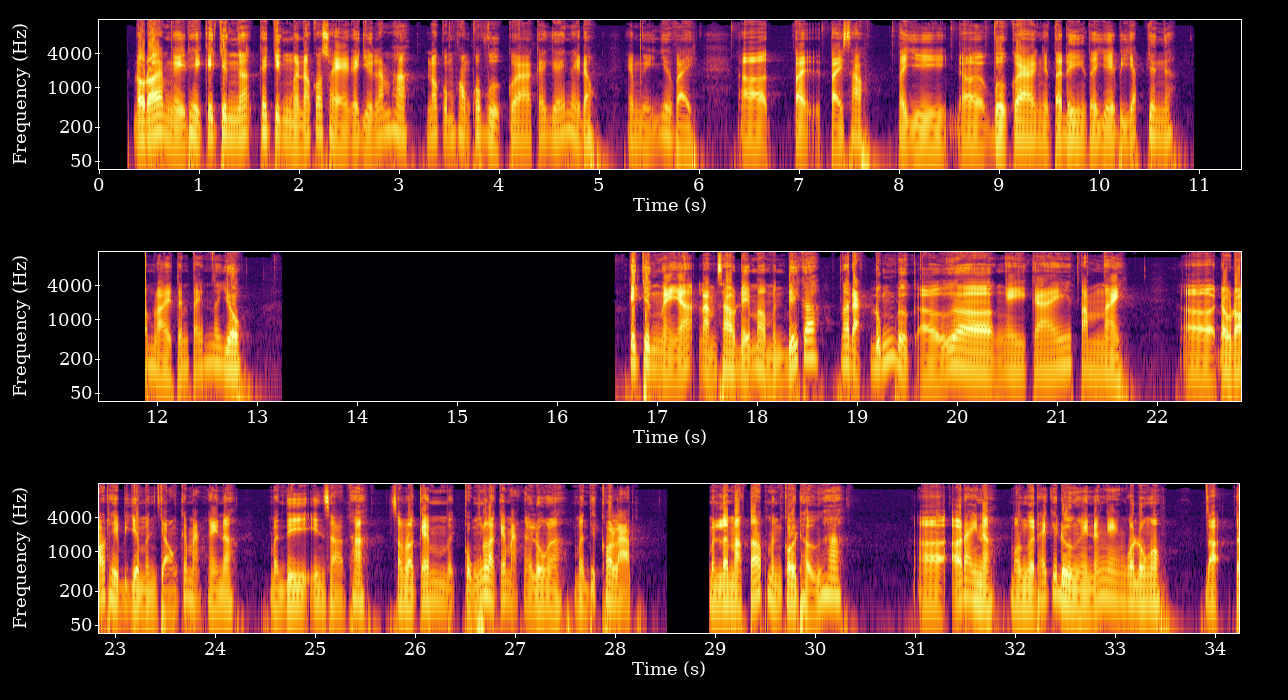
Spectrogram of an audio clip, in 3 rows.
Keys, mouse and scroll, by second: 0.3 middle click, 0.5-1.1 scroll down 1, 1.1 scroll up 1, 1.5 alt+middle click, 2.0-3.5 scroll down 1, 3.5 typing, 4.1-5.1 scroll down 1, 6.4 alt+middle click, 6.9 scroll down 1, 7.3 alt+middle click, 7.9 alt+middle click, 8.9 scroll down 1, 10.2-10.9 scroll up 1, 10.9 middle click, 11.7 scroll up 1, 12.0 middle click, 12.5 scroll down 1, 12.7 alt+scroll up 1, 12.8 middle click, 13.2 scroll up 1, 13.5 alt+middle click, 13.8 scroll down 1, 14.0 middle click, 14.3-14.8 scroll up 1, 15.7 middle click, 16.2 alt+middle click, 16.5 alt+middle click, 17.9 click, 18.6 alt+middle click, 20.4 F3, 20.8 middle click, 22.3 4, 22.6 click, 23.1 F3, 23.4 right click, 24.5 click, 25.4 right click, 27.4 click, 28.5 middle click, 29.3 scroll up 1, 30.2-30.5 scroll up 1, 31.2 click, 32.3 ctrl+click, 32.5 ctrl+click, 34.1 ctrl+click.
